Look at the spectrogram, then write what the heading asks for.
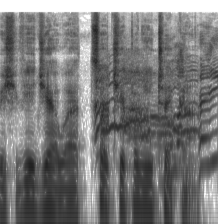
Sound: screams

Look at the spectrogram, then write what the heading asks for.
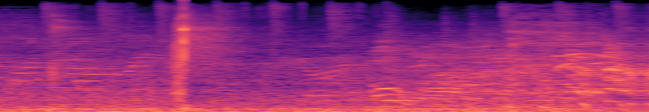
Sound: golf club whacks; laughs

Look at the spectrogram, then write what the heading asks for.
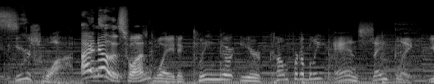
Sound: voice-over

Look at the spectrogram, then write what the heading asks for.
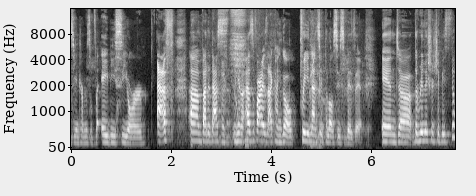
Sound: laughter

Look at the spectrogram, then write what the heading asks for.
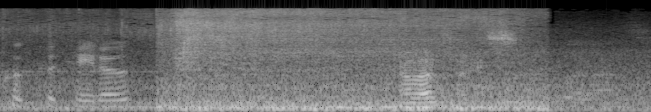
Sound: food sizzling

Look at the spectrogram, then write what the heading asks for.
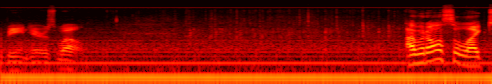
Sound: applause

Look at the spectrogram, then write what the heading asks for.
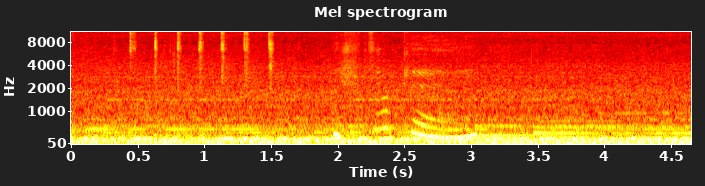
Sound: tongue clicking sounds

